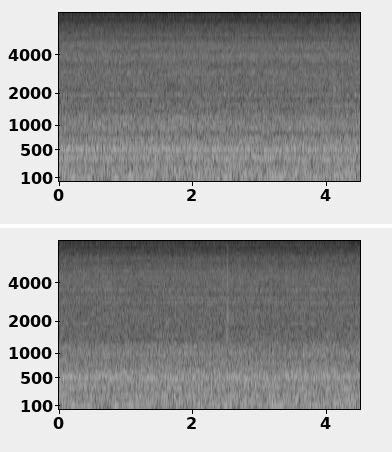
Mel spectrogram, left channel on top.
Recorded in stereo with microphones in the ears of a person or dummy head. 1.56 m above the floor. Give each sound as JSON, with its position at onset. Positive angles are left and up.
{"t": 0.0, "sound": "a fan", "side_deg": 20, "distance_m": 1.5}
